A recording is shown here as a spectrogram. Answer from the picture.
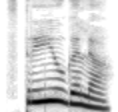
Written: ಸ್ತ್ರೀಯುಗಲ

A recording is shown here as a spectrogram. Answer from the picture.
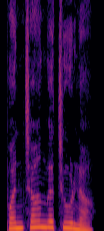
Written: ಪಂಚಾಂಗಚೂರ್ಣ

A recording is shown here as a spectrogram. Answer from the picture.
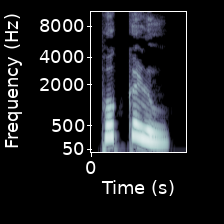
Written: ಪಾಕಳ

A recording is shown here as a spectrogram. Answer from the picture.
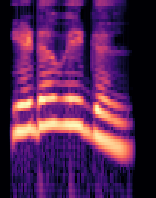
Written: ಎಡವೆಗಲ್

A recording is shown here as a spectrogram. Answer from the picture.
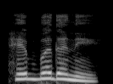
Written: ಹೆಬ್ಬದನೆ

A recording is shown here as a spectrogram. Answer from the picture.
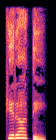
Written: ಘೃತ

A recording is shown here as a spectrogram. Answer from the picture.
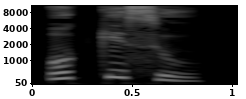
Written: ಒಗಸು

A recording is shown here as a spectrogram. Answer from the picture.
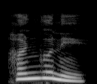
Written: ಹಣ್ಗೊನೆ

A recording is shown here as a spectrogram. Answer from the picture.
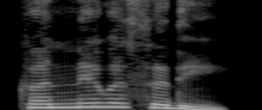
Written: ಕನ್ನೆವಸದಿ

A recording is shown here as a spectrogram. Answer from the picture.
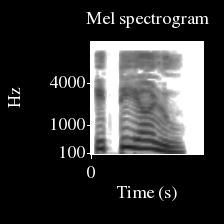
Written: ಇಟ್ಟಿಯಾಳು

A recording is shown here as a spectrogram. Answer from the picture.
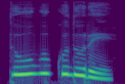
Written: ತೂಗುಕುದುರೆ

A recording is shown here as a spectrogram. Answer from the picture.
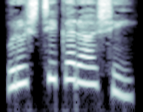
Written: ವೃಶ್ಚಿಕರಾಶಿ

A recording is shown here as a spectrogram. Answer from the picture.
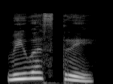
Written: ವಿವಸ್ತ್ರ

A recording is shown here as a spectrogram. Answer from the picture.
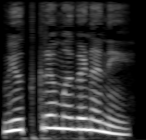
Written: ವ್ಯುತ್ಕ್ರಮಗಣನೆ

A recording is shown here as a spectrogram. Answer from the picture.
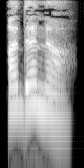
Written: ಅಧೀನೆ

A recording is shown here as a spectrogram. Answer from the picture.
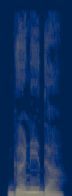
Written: ಗಣಿತ

